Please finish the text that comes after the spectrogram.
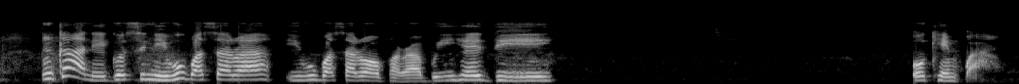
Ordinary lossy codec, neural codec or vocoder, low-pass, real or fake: none; vocoder, 44.1 kHz, 80 mel bands, Vocos; 7.2 kHz; fake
